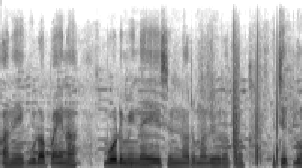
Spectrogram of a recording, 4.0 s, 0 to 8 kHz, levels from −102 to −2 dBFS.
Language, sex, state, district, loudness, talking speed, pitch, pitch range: Telugu, male, Andhra Pradesh, Sri Satya Sai, -21 LUFS, 150 wpm, 160 Hz, 155-165 Hz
